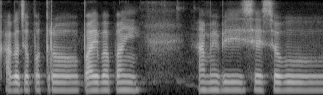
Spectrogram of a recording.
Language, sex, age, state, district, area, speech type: Odia, female, 18-30, Odisha, Balasore, rural, spontaneous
